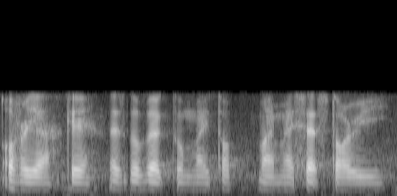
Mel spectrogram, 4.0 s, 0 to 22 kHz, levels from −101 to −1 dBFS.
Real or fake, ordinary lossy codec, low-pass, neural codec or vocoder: real; none; 3.6 kHz; none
